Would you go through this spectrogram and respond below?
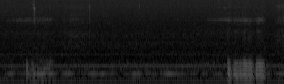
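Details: Soft, steady snoring hum from a sleeping pet in a quiet room, with brief rattling snorts near the start and end.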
